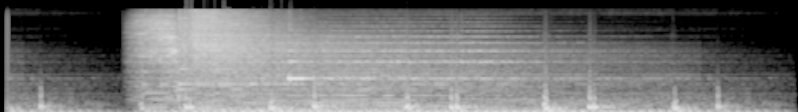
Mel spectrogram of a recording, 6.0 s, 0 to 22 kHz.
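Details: Heartbeat heard through a stethoscope during a health check-up: regular lub-dub, about 85 a minute, with ringing musical tones over it.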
